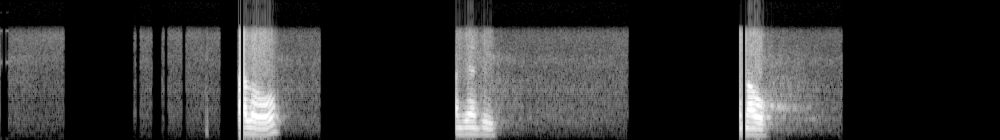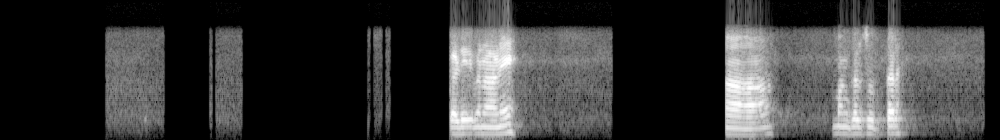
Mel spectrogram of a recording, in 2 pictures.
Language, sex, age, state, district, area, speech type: Dogri, male, 30-45, Jammu and Kashmir, Reasi, rural, conversation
